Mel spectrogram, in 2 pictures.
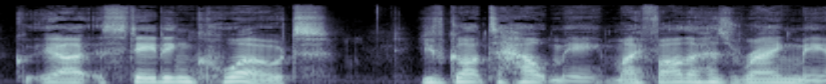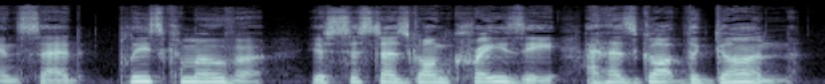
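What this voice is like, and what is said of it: Put-on British accent. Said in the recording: “should I read this with my British accent? ... teaching me how to speak British. ... With a British accent.”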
